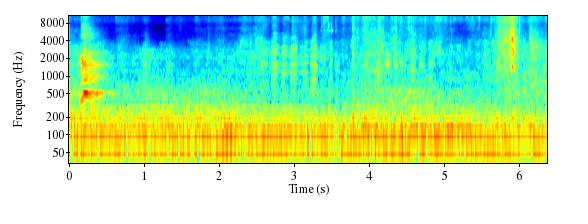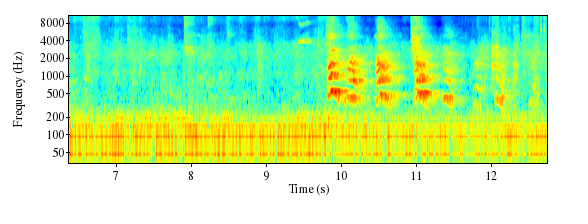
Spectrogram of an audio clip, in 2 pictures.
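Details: Fifteen-month-old Rottweiler named Kute Gervi, offspring of champion sire Bruno and Cynia Gervi, at home; one brief yelp at the start, then steady low rumble, then a burst of five or six quick, nasal whimpering yips near the end.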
